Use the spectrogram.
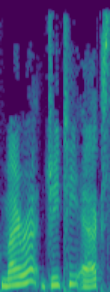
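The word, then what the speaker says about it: MeiraGTx: Myra GTX, that's spelled M-E-I-R-A, capital G-T-X, manufactured its LCA4 gene therapy under a special license from the Medicines and Healthcare Products Regulatory Agency, MHRA, in the UK.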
